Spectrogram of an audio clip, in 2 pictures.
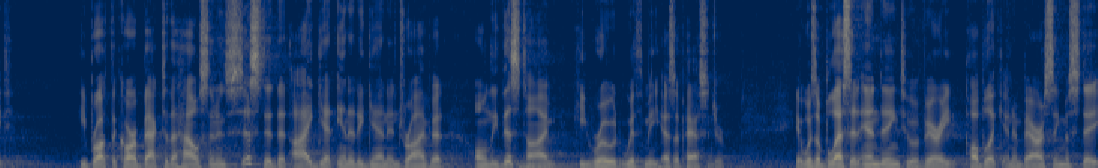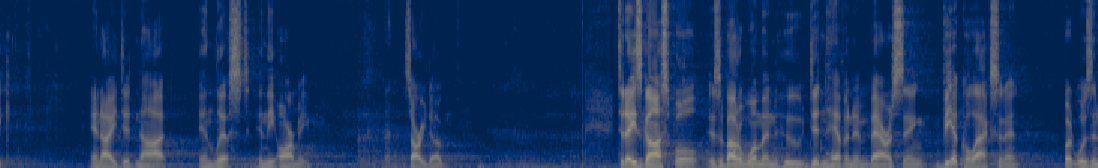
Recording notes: This homily was preached in the Notre Dame Seminary chapel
